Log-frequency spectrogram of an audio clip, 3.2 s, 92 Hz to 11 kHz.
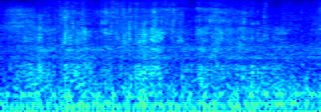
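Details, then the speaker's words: Sailboat engine ticking over at 850 rpm with even low chugging about three beats a second under wind, no misses; earlier ran rough, seemingly on one cylinder, fuel tap found off; now idling healthily. "Ticking over. The rain has stopped. Ticking over beautifully at 850 rpm."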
